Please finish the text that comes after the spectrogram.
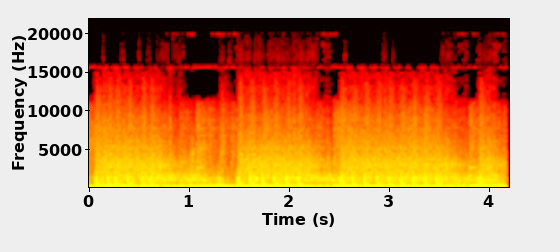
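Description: Rapid, continuous percussive pounding from the Army Men: Lock 'n' Load video game, a dense rattling beat like drums or gunfire running loudly and steadily throughout with no pauses.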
